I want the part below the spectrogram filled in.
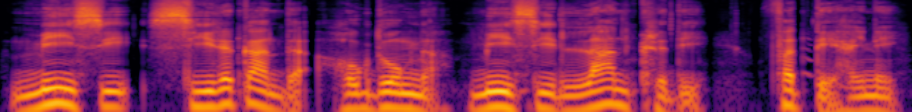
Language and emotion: Manipuri, neutral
